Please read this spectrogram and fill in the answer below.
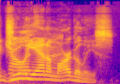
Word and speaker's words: Julianna Margulies: you say it oh julianna margulies oh no yeah i think it's julie you say juliana margulies is what you say uh i didn't see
